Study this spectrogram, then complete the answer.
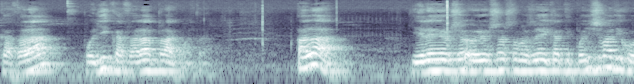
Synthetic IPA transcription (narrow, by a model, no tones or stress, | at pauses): kɐθɐɾɐpo̞ʎikɐθɐɾɐpɾɐɣmɐt̪ɐ | ɐlɐ | ilejosos̬ɐst̪omɐzleikat̪ipo̞lisimɐnd̪iko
